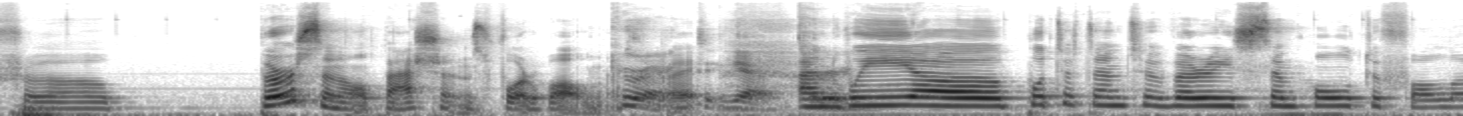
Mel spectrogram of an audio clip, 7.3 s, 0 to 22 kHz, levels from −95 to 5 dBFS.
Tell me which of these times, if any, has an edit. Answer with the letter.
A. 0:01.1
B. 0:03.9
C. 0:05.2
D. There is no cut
B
